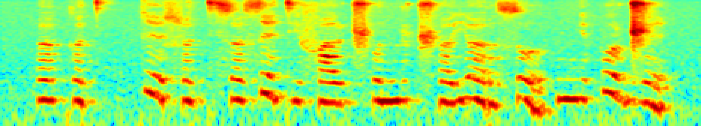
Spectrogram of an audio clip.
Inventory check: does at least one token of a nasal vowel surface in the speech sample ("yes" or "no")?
no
